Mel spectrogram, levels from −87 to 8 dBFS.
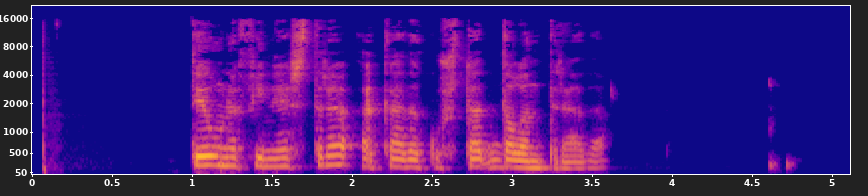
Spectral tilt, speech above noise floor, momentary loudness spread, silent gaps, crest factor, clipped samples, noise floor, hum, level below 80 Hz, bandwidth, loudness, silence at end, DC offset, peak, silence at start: -4.5 dB/octave; 68 dB; 14 LU; none; 20 dB; under 0.1%; -88 dBFS; none; -64 dBFS; 16 kHz; -20 LUFS; 1.55 s; under 0.1%; -2 dBFS; 1 s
